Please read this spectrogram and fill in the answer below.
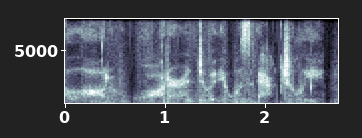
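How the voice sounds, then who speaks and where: Whispered speech at a fairly slow pace, with a relaxed tone. Background noise is noticeable. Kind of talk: ASMR ramble, personal story told to camera. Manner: soft-spoken, relaxed, chatty.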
